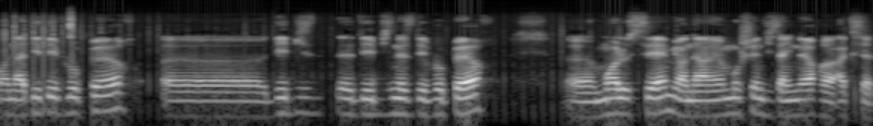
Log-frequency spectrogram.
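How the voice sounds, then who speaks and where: A man's medium-pitched voice holds a monotone, flat intonation. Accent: southern French. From southwest France, Landes. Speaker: social media manager for a sports video app. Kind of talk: live stream interview. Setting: online live stream. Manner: hesitant, many fillers.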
